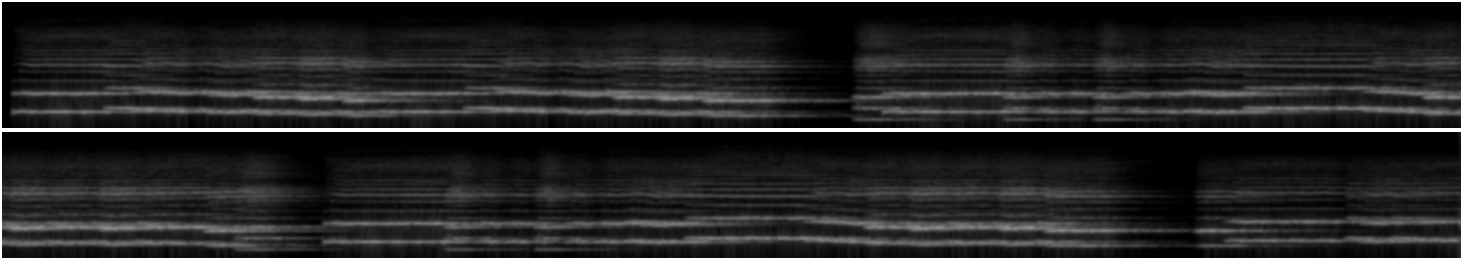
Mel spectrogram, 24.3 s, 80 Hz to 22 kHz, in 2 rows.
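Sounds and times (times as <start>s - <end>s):
soprano singing: 0.1s - 24.3s.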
